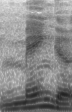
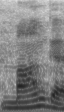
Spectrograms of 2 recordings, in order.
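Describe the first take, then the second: First: The word is said in a Western English way. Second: The word is said in a Japanese-style way. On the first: The speaker calls it wrong. "Manga is with a fat western tongue" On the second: The speaker calls it right. "if you're pronouncing it correctly"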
